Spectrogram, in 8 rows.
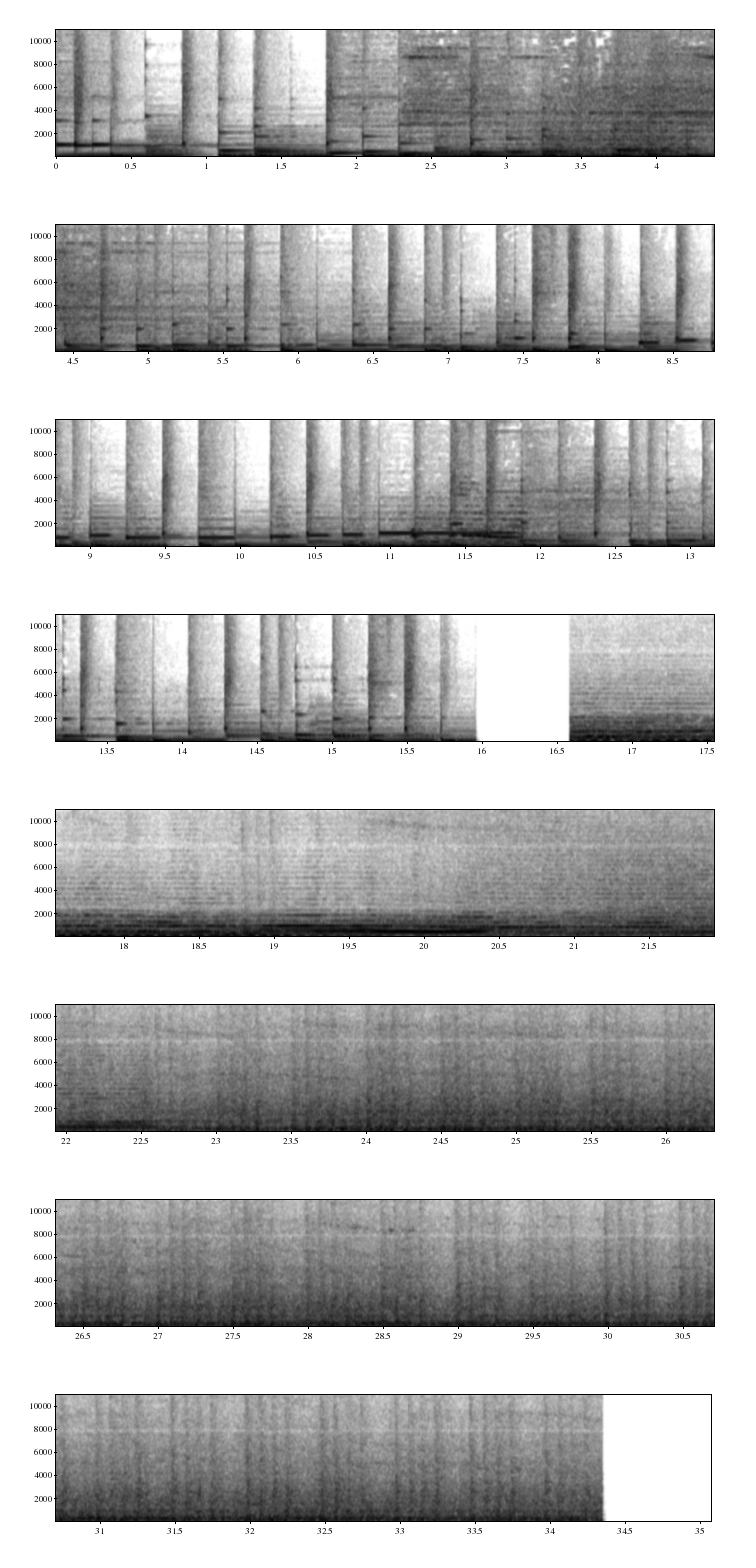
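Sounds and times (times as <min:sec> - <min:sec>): train horn chord: 0:03.1 - 0:04.7, 0:16.6 - 0:22.7
train wheels clattering over rail joints: 0:22.6 - 0:34.4.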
